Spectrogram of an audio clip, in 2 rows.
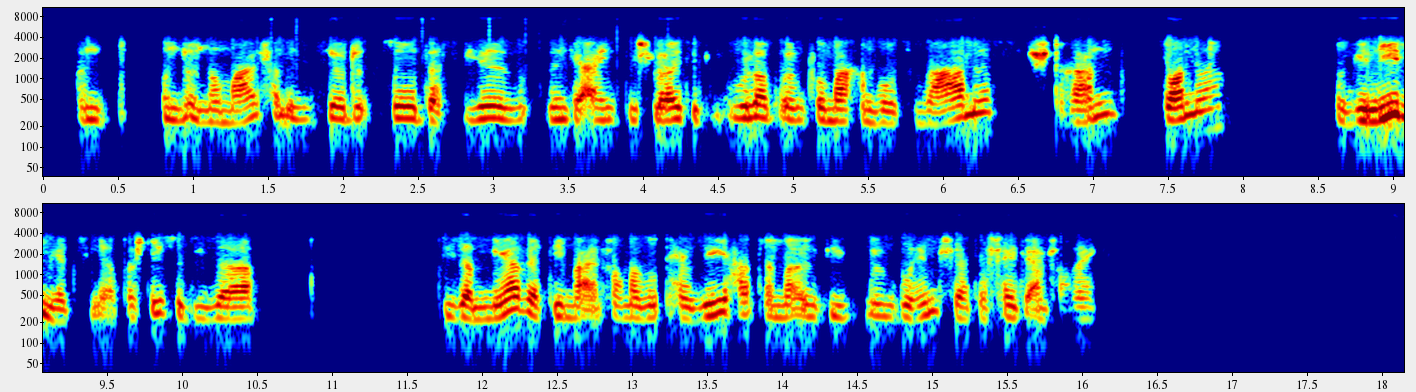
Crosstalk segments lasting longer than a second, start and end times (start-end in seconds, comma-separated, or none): none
